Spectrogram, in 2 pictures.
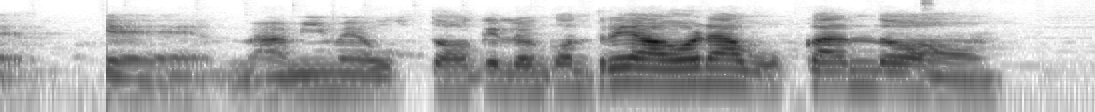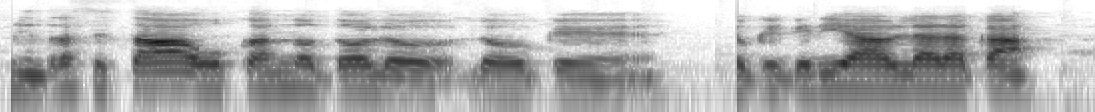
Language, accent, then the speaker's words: Spanish; Boulogne, Buenos Aires Province, Argentina; Boulogne, que es el lugar de donde yo vengo, que es allá en zona norte, ya ni Isidro tipo nada, pero Boulogne es como barrio bajo.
